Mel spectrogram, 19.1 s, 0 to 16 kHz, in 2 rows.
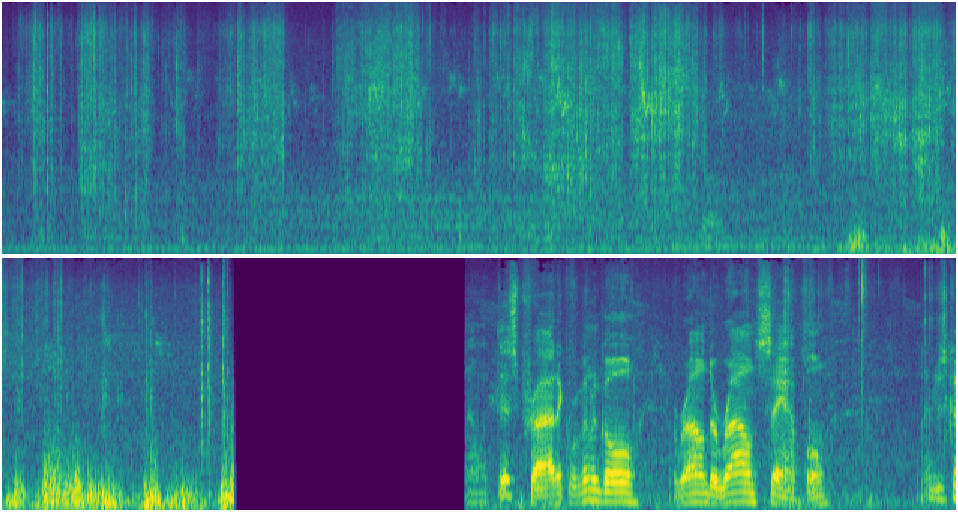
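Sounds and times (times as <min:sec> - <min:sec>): protective sheet peeling and crinkling: 0:00.0 - 0:10.7.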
